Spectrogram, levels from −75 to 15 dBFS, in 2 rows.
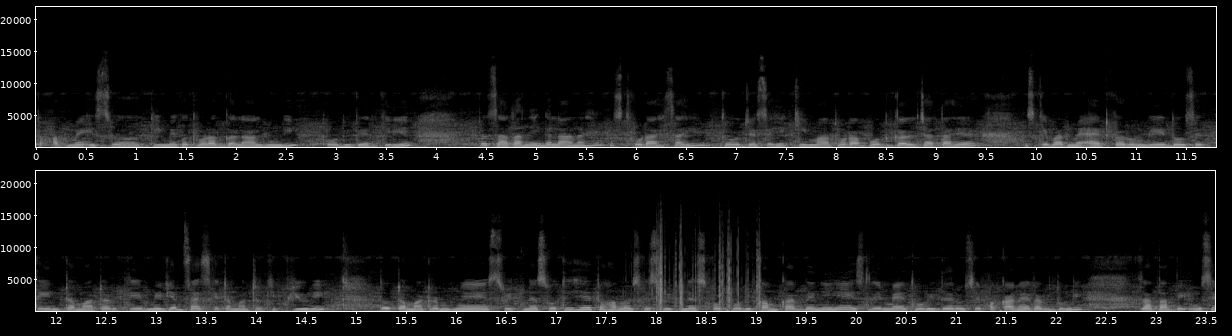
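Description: Cable scratch noise runs from 17.66 to 19.04 s: dense, uneven scratching and rustling laid over the sound, only a little quieter than it. The likely cause is a worn cable or connector being moved, its contact resistance fluctuating rapidly and injecting noise bursts.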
